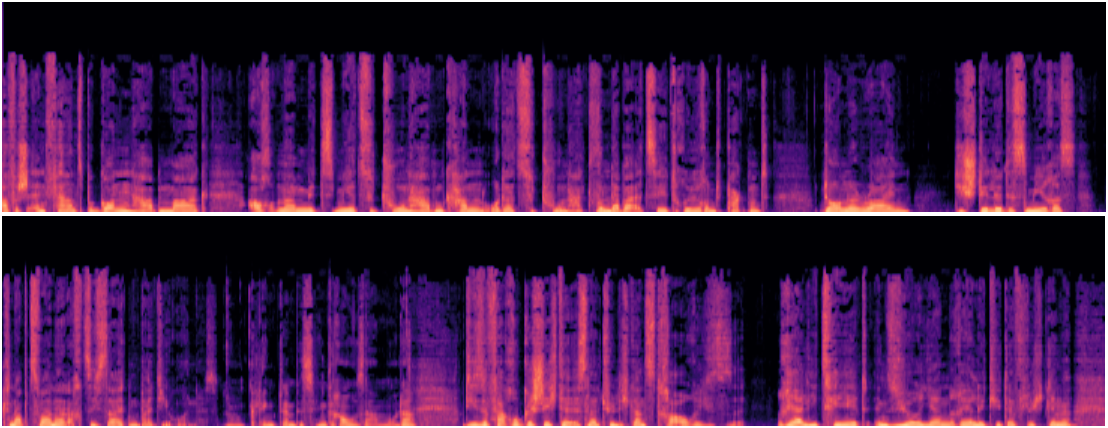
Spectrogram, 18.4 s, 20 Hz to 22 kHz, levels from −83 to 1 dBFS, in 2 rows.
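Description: No audible technical faults were found anywhere in the speech.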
